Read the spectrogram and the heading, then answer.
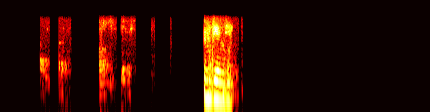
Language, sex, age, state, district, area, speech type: Dogri, female, 45-60, Jammu and Kashmir, Udhampur, urban, conversation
